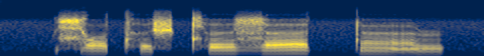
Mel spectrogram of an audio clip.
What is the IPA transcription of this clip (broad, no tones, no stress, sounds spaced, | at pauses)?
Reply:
ɕ ɔ tʰ ə ʃ cʰ əː ɮ ɐː tː ɐ̃ː ɹ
